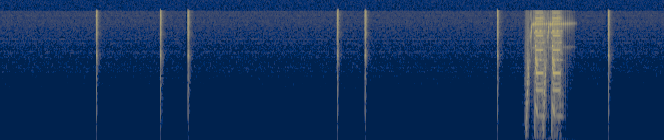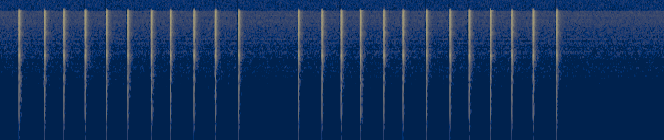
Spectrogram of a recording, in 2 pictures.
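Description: Short menu clicks tick as items are scrolled through, quickening into a fast run.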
